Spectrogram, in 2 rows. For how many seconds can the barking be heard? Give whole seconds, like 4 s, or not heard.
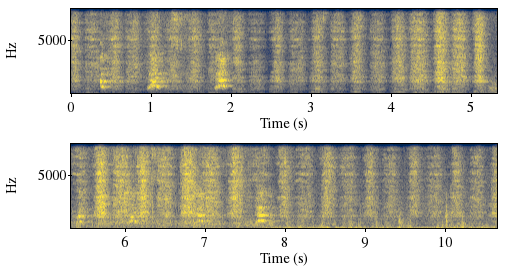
4 s.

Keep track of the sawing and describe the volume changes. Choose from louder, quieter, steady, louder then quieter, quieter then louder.
louder then quieter.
